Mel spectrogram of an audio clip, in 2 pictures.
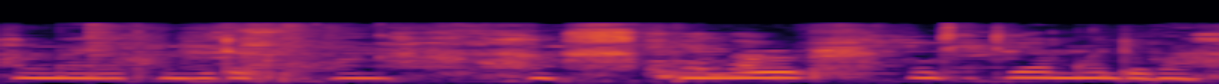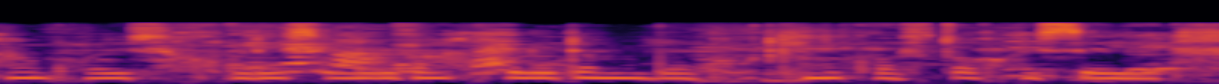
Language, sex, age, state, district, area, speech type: Assamese, female, 45-60, Assam, Charaideo, rural, spontaneous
